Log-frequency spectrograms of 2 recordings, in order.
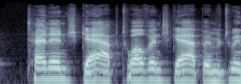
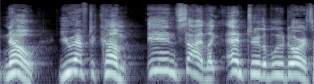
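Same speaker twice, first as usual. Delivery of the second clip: yelling; 9 semitones higher than usual. Retold or imitated. Customer yelling at the delivery driver to come in, yelling. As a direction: imitate an exasperated man yelling instructions. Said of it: "he's, like, yelling at me".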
